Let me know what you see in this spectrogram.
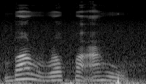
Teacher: Okey, huruf lam dan ra, lam wajib dimasukkan ke dalam huruf ra. Ya, tak perlu bunyikan lam. Terus saja sebut bar rafa'ahu, ya. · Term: idgham mutaqaribain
